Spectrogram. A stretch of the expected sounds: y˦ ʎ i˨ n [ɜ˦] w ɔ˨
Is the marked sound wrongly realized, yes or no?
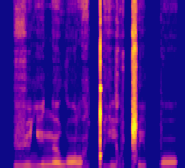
no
